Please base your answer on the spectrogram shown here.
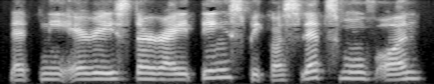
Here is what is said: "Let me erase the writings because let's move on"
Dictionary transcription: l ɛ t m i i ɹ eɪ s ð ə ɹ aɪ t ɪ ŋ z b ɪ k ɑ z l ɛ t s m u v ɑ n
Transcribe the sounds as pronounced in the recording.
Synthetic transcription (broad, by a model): l ɛ t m i i ɹ eɪ s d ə ɹ aɪ t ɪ ŋ s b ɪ k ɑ s l ɛ t s m u v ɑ n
